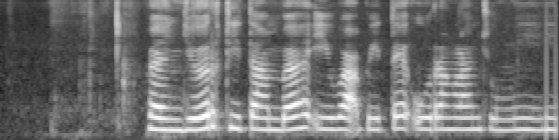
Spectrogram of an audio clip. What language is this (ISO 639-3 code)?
jav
